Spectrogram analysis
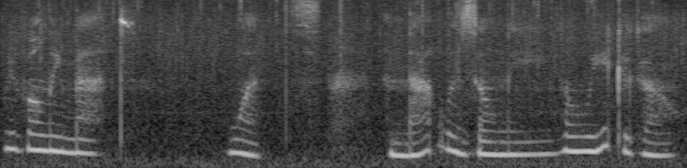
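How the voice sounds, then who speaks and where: A woman's voice: medium pitch, phone-quality sound. A woman playing a sly, menacing female demon who collects souls, in a teasing whispered ASMR roleplay. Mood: bargaining, challenging. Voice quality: breathy whisper. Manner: slow, deliberate, teasing.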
